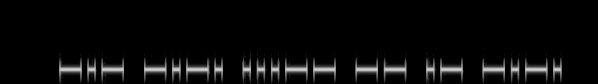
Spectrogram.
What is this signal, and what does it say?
Morse code, heard as a keyed tone, about 17 wpm, 700 Hz. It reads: KC3MAC
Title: USA Call Signs - 6 Characters - 3x Character Spacing - 17wpm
